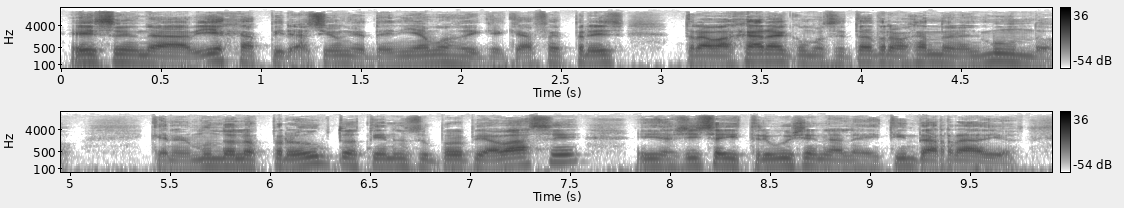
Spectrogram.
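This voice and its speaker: A man's voice: medium pitch, steady tone, fast talker. A man, a radio host answering interview questions in a small studio, fluent and matter-of-fact. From Uruguay. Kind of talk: interview answers, recounting career.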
